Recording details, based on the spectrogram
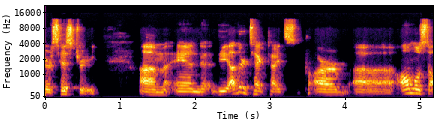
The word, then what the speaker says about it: tektites: Are they called titicites? Did I say that correctly? – Tektites. – Tektites. Thank you.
